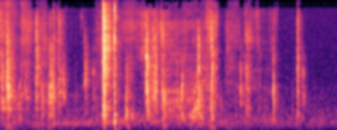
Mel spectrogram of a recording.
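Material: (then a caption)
Coated paper. Thin coated pages of a thick glossy fashion magazine lying open on a white table are lifted, flipped and smoothed down with long manicured nails and fingertips. Quiet, bright crinkles and rustles come in quick, irregular bursts with almost no low end, and each one stops sharply, leaving short silences between.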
